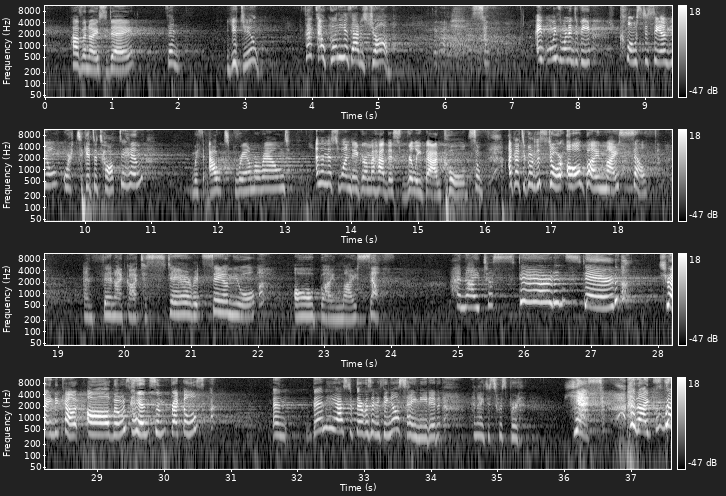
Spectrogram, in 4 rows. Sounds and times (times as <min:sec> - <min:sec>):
Narration, monologue: 0:00.0 - 0:37.6.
